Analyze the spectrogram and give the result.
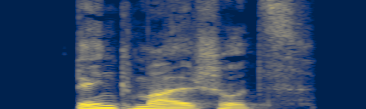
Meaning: monument protection, cultural heritage management (regulation to preserve architecturally or culturally significant structures)
- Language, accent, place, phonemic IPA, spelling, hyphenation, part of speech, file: German, Germany, Berlin, /ˈdɛŋkmaːlˌʃʊt͡s/, Denkmalschutz, Denk‧mal‧schutz, noun, De-Denkmalschutz.ogg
